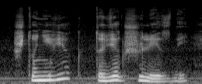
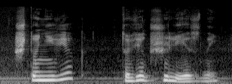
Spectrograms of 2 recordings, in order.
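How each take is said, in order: The two takes are said the same way.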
